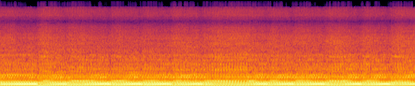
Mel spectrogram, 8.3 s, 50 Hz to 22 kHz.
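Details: 2013 Nissan engine not started for a year, no injector pulse: starter churns at a steady even rhythm for several seconds but never fires; crank no start.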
